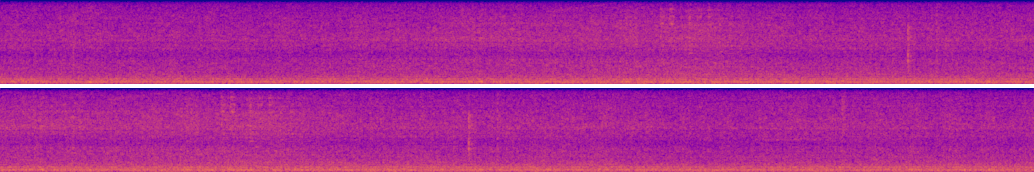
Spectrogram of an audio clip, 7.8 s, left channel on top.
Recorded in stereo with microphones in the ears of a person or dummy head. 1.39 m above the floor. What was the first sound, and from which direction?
Only background noise.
